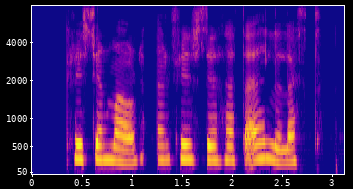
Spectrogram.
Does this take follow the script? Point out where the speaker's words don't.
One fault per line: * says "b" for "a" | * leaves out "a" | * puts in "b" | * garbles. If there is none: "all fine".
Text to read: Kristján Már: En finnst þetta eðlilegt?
* puts in "þér"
